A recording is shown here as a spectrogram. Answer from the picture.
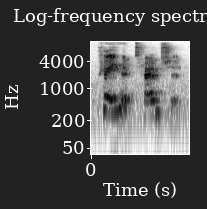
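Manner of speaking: screaming. Acted. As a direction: shriek the order. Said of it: "screamed Wilbur".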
